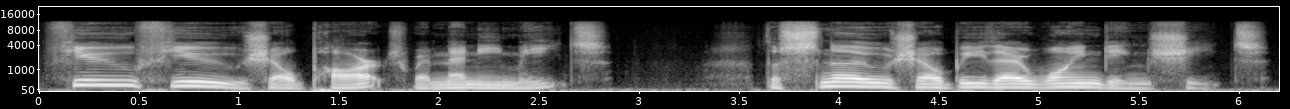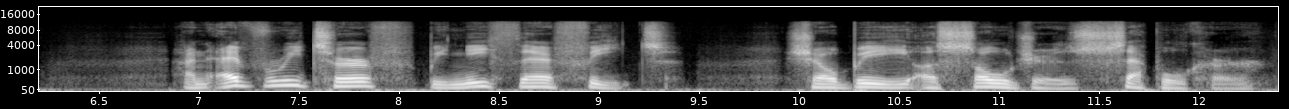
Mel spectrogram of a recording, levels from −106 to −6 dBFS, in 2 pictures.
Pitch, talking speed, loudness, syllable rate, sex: 125 Hz, 120 wpm, -19 LUFS, 3.4 syllables/s, male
